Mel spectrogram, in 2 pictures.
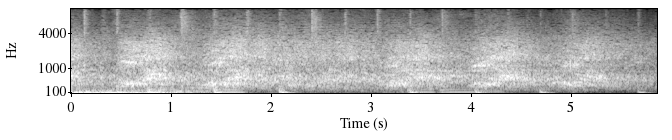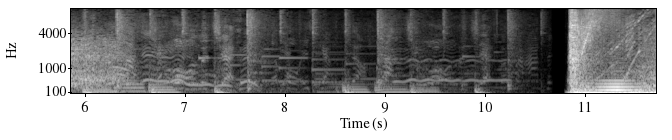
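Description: A roaring stadium crowd fills a Madden NFL football game on PS5 as a loud, dense cheer. It drops away into sparse thuds and effects, goes briefly silent, then surges back.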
